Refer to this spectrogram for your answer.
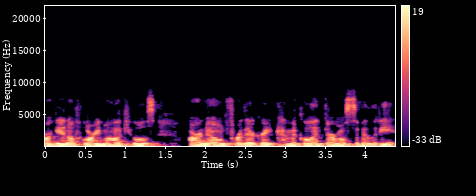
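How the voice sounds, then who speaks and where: Somewhat breathy and monotone with flat intonation, the speaker goes at a moderate pace amid audible room echo. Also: woman. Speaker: graduate student presenter. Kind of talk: class presentation. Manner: hesitant, many filler ums.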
